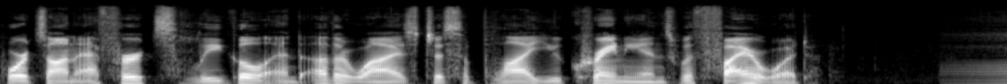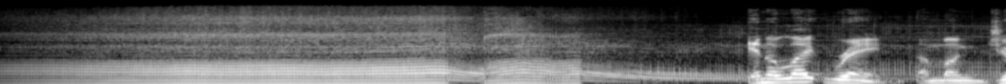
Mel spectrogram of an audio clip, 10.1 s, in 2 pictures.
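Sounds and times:
speech: 0.0 - 4.2, 8.8 - 10.0
chainsaw cutting into a half-burnt tree: 4.7 - 10.0.

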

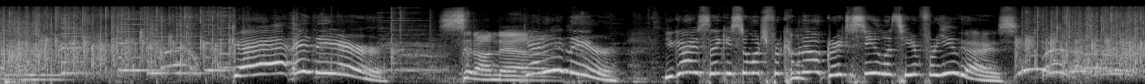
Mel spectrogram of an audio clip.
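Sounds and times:
audience clapping: 0.0 - 4.4, 10.1 - 11.4
speech: 4.6 - 11.4.

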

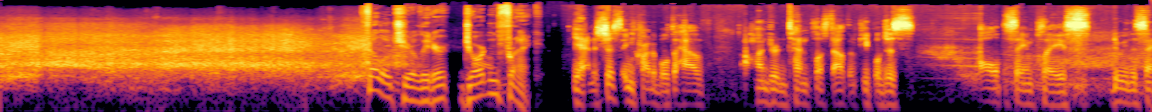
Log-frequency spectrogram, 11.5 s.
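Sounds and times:
stadium crowd chanting at Penn State's Beaver Stadium: 0.0 - 4.1
speech: 3.7 - 11.5.

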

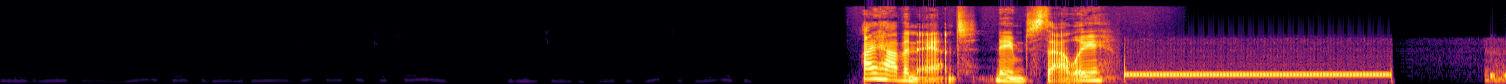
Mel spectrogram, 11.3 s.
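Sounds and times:
speech: 6.5 - 8.5
telephone dial tone as call is placed: 8.4 - 10.5.

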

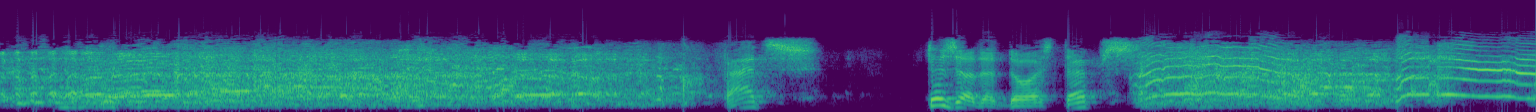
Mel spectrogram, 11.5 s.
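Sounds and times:
laughter: 0.0 - 5.4, 8.5 - 11.5
speech: 5.5 - 6.2, 7.0 - 10.6
infant crying: 8.5 - 11.5.

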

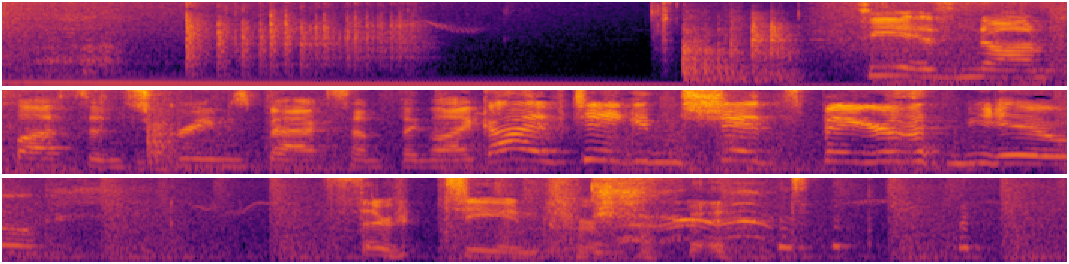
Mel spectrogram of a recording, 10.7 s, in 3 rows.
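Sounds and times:
low hum: 0.0 - 7.7
dice clattering across a hard tabletop: 0.6 - 1.4
speech: 2.9 - 7.5, 8.3 - 10.0
laughter: 8.9 - 10.5.

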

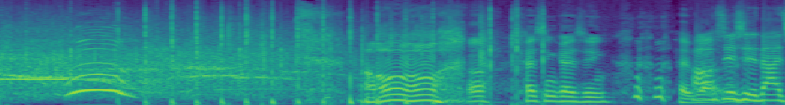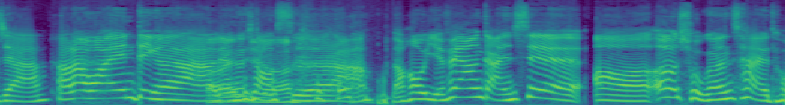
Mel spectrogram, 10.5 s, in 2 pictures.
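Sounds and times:
clapping sound effect: 0.0 - 3.7
speech: 0.5 - 1.1, 2.4 - 10.4.

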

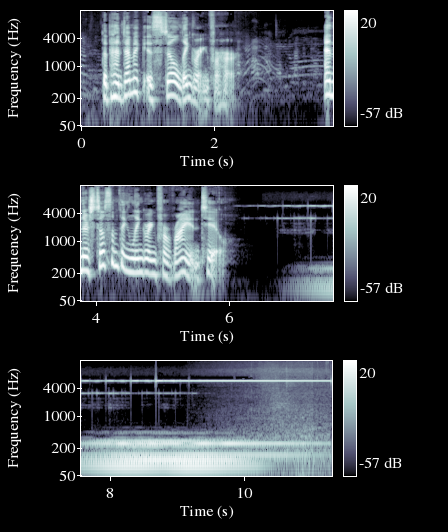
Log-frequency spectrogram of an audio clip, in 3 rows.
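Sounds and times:
speech: 0.4 - 2.4, 3.7 - 6.0
simulated tinnitus high-pitched ringing tone: 6.0 - 11.3
low droning rumble: 7.2 - 11.3.

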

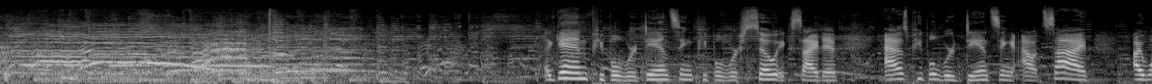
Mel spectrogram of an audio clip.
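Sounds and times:
crowd cheering jubilantly outdoors: 0.0 - 5.4
music blaring from speakers: 0.0 - 11.5
speech: 5.5 - 11.5.

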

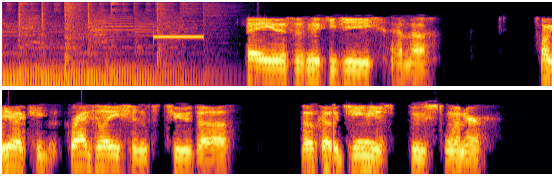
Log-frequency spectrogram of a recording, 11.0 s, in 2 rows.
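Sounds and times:
voicemail beep: 1.5 - 2.0
speech: 2.4 - 4.4, 5.4 - 7.8, 8.5 - 10.4.

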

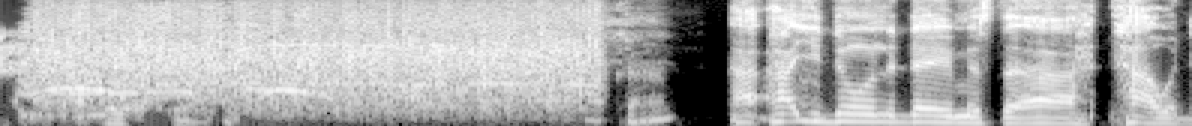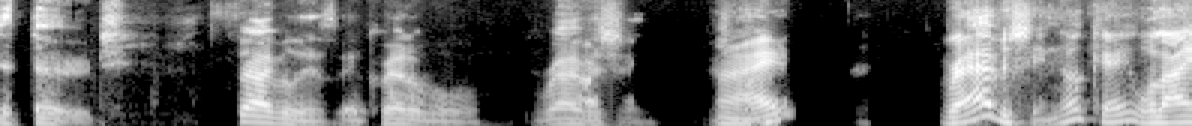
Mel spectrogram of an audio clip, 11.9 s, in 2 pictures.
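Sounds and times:
faint whoops: 0.0 - 3.0
crowd applause: 0.0 - 3.1
speech: 0.4 - 1.3, 3.7 - 6.6, 7.2 - 10.0, 10.6 - 11.9.

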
